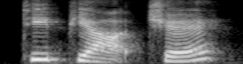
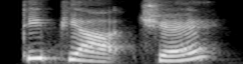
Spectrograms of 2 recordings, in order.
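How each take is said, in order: The two takes are said the same way.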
